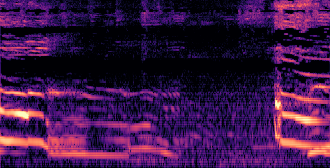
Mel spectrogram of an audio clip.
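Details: Bruce the dog in a drawn-out howl that steps down in pitch, fades into a softer wavering tone, then a sharp high-pitched onset starts a new howl near the end; another voice may blend in.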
